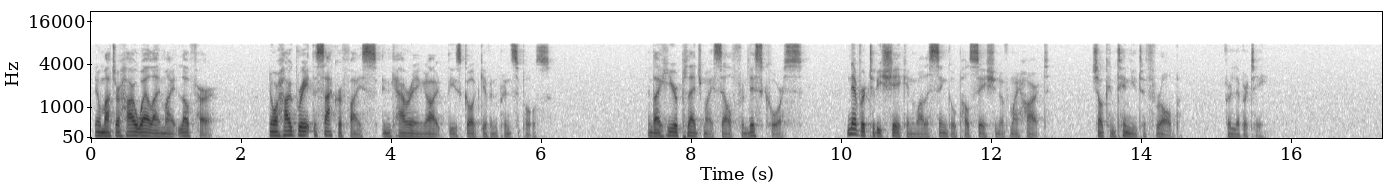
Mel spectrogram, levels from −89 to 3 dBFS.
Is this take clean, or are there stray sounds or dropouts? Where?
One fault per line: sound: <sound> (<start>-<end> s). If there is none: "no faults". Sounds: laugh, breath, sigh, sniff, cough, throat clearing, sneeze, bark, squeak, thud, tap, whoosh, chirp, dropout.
no faults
